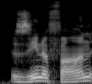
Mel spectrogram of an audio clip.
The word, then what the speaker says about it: Xenophon: asia minor described in the anabasis of xenophon xenophon is spelled x e n o p h o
